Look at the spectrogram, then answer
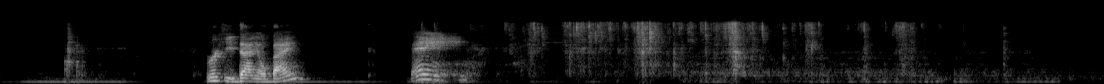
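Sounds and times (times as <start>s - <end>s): wrapper crinkling and tearing: 5.0s - 9.4s.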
